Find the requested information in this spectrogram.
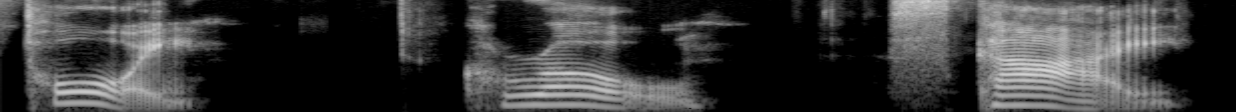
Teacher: see how it's one sound but it changes there is a Glide from one position to the other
